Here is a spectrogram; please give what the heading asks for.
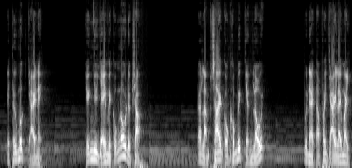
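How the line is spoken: Shout. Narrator (Vietnamese): Ông ta quát lên

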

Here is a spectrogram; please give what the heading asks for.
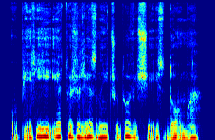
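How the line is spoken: Barely audible, stiff lips. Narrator (Russian): еле слышно произнес Рутлен цементными губами

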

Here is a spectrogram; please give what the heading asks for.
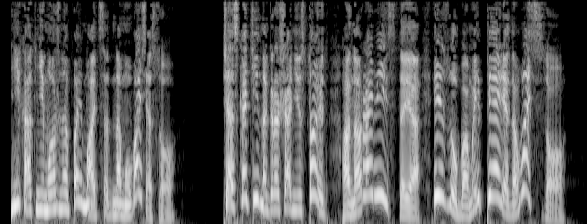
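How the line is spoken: Cheerful smiling reply. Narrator (Russian): отвечал Юхванка, улыбаясь очень весело

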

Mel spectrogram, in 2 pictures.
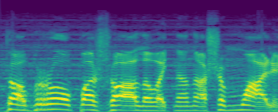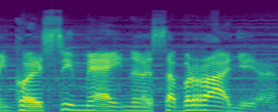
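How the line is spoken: Booming. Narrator (Russian): прогремел Баралет

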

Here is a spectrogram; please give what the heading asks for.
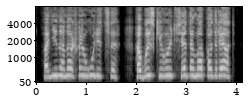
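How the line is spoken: Sobbing. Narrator (Russian): всхлипнула она

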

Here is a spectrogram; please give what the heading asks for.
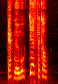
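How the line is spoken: Frightened then angry shout. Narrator (Vietnamese): Phùng Bất Thôi bất giác khiếp sợ, nhưng lập tức giận dữ hét lên

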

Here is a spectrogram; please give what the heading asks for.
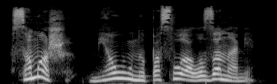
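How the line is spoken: Apologetic mutter. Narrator (Russian): пробормотал Иван, будто извиняясь за вспышку гнева

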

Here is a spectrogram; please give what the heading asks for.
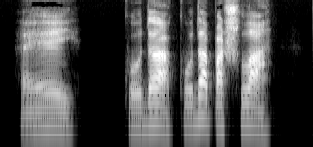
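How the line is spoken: Sleepy hoarse rasp. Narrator (Russian): прохрипел сонно Котов

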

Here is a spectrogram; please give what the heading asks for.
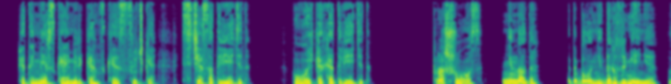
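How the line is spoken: Pleading. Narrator (Russian): взмолилась Оливия

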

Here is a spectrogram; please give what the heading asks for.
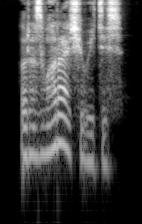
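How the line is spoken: Loud whispered order. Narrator (Russian): громким шепотом приказал он

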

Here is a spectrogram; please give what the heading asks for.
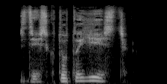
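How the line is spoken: Whisper. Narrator (Russian): прошептал наш отважный Феликс

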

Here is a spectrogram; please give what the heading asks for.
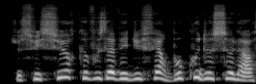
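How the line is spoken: Exclaimed. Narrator (French): s'écria Rose

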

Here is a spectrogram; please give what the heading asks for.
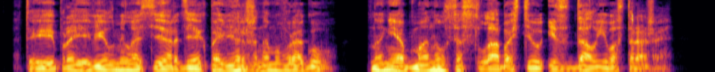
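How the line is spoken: Deep bass voice. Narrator (Russian): пробасил Яунгол

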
